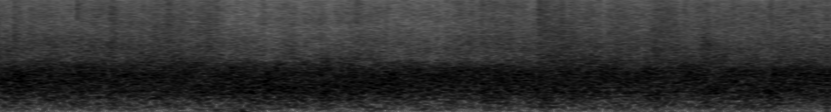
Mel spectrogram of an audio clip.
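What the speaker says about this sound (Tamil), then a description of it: "ஒரு பெரிய கைதட்டல் நீங்களே உங்களுக்கு தட்டி கொள்ளுங்கள்" An audience claps loudly in dense, sustained applause that fills the room evenly, with no voices standing out above it.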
